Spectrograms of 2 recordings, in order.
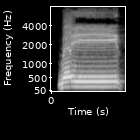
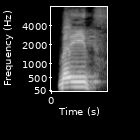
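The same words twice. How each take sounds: First: The final consonant is a clean t sound. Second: The final consonant is shifted toward an s sound. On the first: The speaker calls it right. "Ini enggak" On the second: The speaker calls it wrong. "geser tuh"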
